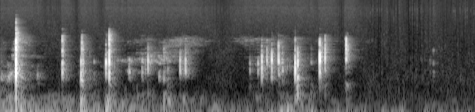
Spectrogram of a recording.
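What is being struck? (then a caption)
Glossy paper magazine pages. Fingertips and palms rub and smooth the pages of an open glossy paper pet magazine lying flat on a table, then flip them over. Quiet, crisp paper crinkles and swishes come in a quick series of short bursts, fading to near silence at the end.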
